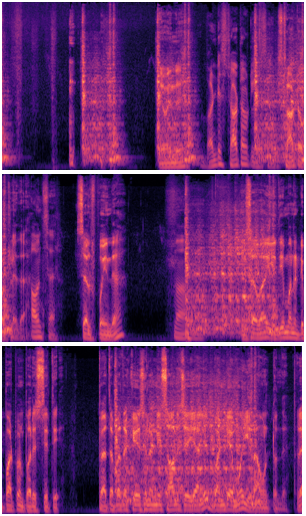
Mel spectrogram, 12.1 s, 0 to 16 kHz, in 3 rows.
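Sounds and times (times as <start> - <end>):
vehicle engine starting and running: 0.9 - 4.2, 6.4 - 7.9, 9.4 - 11.7
man talking: 2.1 - 6.6, 7.2 - 12.0.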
